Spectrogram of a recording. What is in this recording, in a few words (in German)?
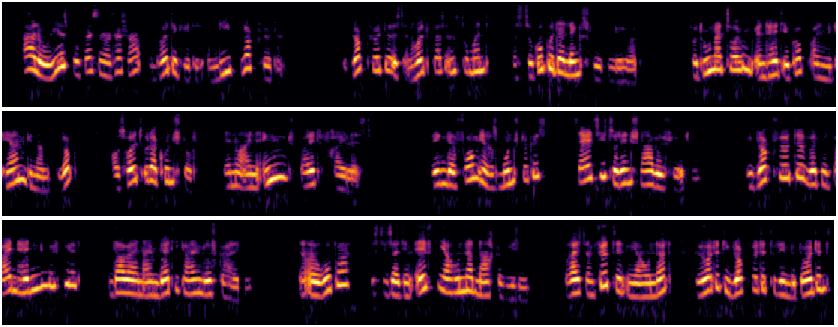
blockfloete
